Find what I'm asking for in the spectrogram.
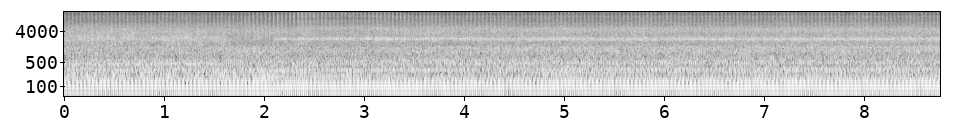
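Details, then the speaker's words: Job-lot McCall Star lawnmower revived with spare parts and new spark plug: small single-cylinder engine running steady at constant speed, no misses or knocks; healthy. "she's now up and running just got put a new spark plug in it"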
